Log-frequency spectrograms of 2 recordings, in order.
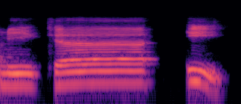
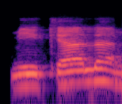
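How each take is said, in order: First: ميكائي with long aa then glottal stop; hamza added in ميكائي. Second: ميكال with an open aa into l; no hamza in ميكال. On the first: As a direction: stretch ميكائي before the hamza. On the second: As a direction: say ميكال without a glottal stop. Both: Shown as a demonstration. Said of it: "يضيف همزة".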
